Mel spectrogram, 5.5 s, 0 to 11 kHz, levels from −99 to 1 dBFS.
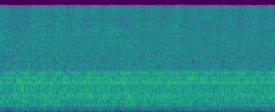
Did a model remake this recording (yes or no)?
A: no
